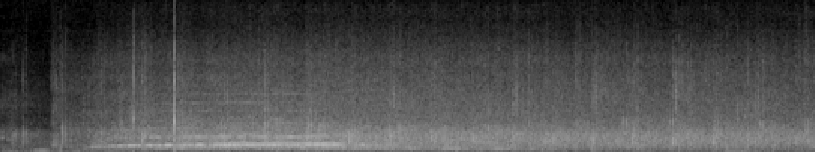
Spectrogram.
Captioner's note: audience cheers and applauds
